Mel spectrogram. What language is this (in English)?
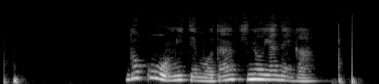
Japanese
